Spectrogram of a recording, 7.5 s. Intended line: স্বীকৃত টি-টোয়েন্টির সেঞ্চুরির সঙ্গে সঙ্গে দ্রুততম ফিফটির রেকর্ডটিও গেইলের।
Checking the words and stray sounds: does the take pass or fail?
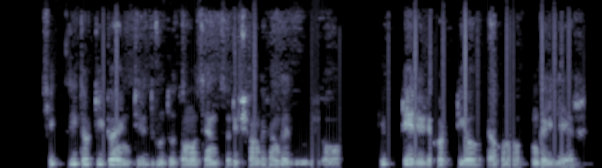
fail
